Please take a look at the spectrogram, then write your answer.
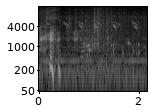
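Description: Flock of laying hens at a backyard farm clucking and squawking, a few sharp calls up front, then scattered softer clucks with some nearby chatter underneath.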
